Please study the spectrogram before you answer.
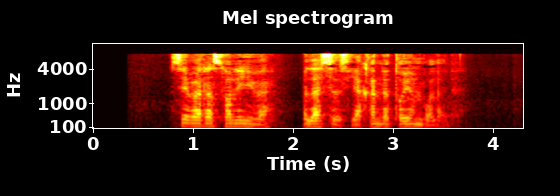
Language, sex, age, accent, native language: Uzbek, male, 18-24, Namangan, Uzbek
